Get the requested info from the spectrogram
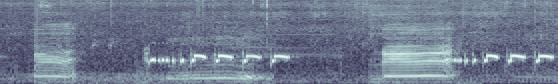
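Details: On a bright morning, cattle leaving the pen and running down a green hill toward grass moo in brief, full-toned bursts, one bending upward then falling away, between a bird's quick, hooked, whistled chirps at a steady pace.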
